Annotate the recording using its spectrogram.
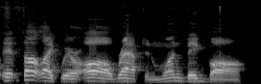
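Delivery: ordinary delivery, nothing marked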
